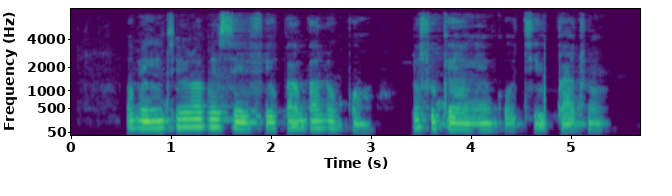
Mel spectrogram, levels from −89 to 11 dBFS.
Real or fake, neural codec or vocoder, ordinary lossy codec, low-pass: real; none; none; 7.2 kHz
